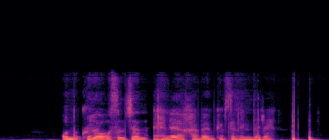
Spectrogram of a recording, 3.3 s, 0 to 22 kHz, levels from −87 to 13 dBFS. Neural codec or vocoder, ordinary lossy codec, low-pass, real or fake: codec, 44.1 kHz, 2.6 kbps, SNAC; AAC, 64 kbps; 10.8 kHz; fake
